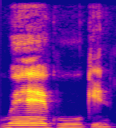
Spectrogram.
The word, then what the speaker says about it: 외국인: Number 28, 외국인, a foreigner. So here that spills over, so I'm pronouncing 외국인, a foreigner.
